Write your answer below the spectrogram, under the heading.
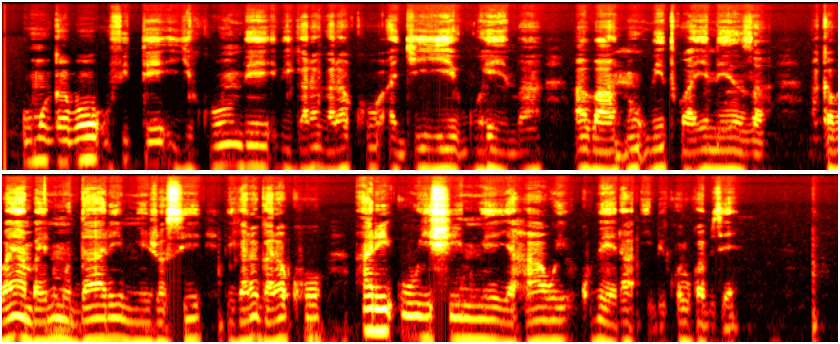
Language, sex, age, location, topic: Kinyarwanda, female, 50+, Nyagatare, education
